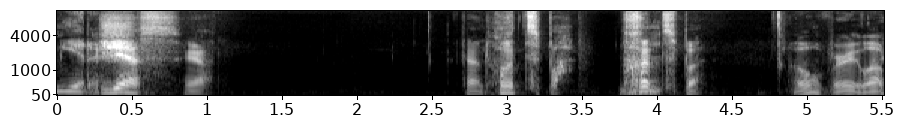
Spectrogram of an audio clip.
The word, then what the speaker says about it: chutzpah: Chutzpah. Oh, very well pronounced.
